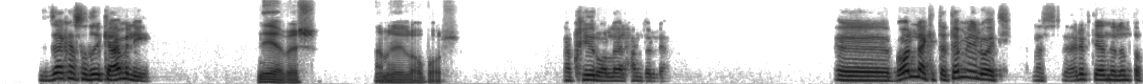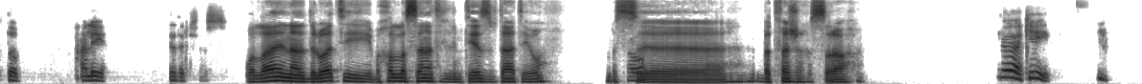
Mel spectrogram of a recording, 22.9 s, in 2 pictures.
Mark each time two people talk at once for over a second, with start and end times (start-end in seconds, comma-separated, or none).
none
